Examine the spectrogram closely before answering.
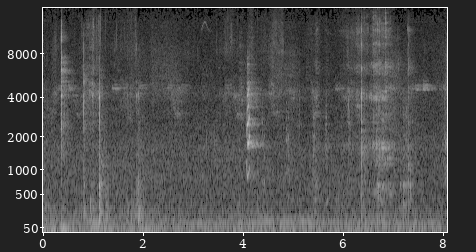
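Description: Quiet metallic clicks and rattles of saw chain and a bench-mounted rivet spinner being handled, with a short squeak about four seconds in.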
